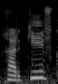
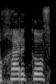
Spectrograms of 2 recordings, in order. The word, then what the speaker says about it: Kharkiv: Kharkiv, como dice ella, también pronunciado Kharkov,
